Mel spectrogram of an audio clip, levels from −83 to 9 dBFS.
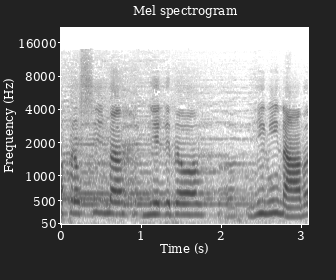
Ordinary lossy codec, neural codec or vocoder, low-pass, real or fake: MP3, 64 kbps; codec, 32 kHz, 1.9 kbps, SNAC; 14.4 kHz; fake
